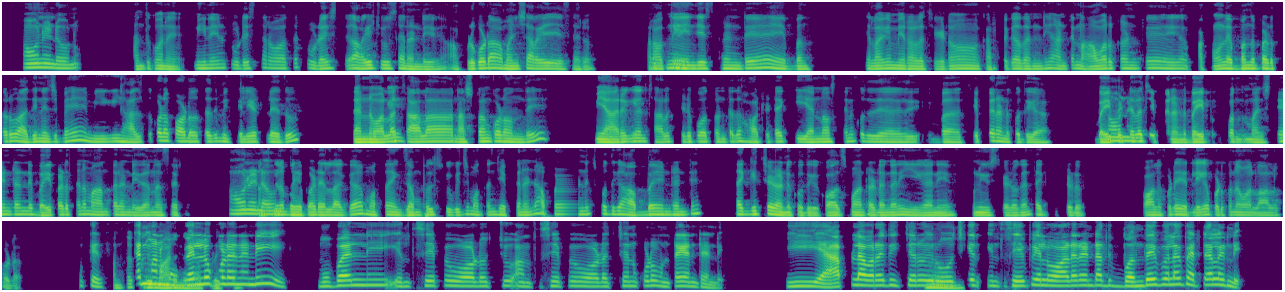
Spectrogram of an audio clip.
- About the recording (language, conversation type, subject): Telugu, podcast, స్క్రీన్ టైమ్‌కు కుటుంబ రూల్స్ ఎలా పెట్టాలి?
- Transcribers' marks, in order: in English: "టూ డేస్"; in English: "కరెక్ట్"; in English: "హెల్త్"; in English: "హార్ట్ అటాక్"; in English: "ఎగ్జాంపుల్స్"; in English: "కాల్స్"; in English: "యూజ్"; in English: "ఎర్లీగా"; tapping; in English: "మొబైల్‌లో"; in English: "మొబైల్‌ని"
